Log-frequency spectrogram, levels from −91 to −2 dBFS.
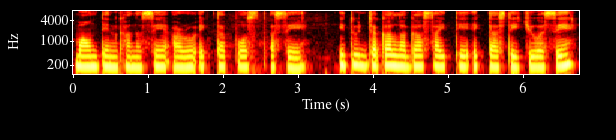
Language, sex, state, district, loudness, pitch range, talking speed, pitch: Nagamese, female, Nagaland, Kohima, -17 LUFS, 175-190 Hz, 135 wpm, 180 Hz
